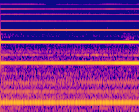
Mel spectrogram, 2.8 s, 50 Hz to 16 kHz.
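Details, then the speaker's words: 12V battery and solar charge controller wiring: the continuity tester gives a steady, unbroken high-pitched tone across a wire that should not connect. The wire is shorted and will be replaced. "Tumutunog siya. Ibig sabihin shorted to."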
